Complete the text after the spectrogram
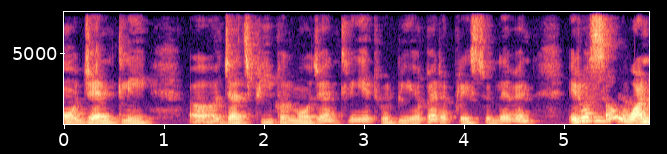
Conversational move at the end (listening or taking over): listening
